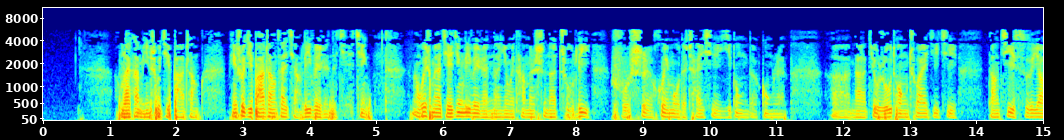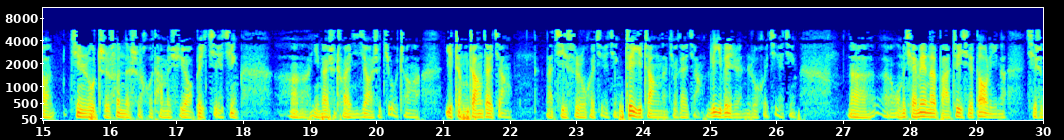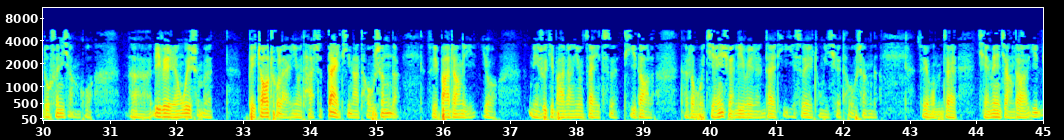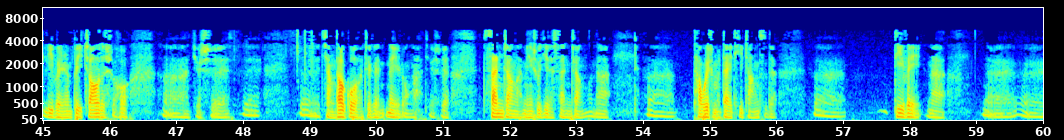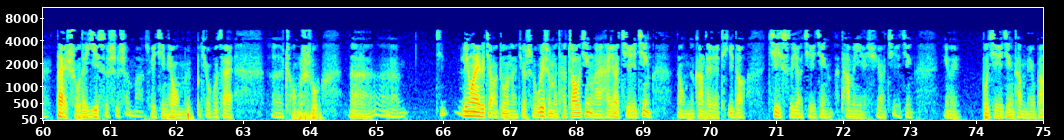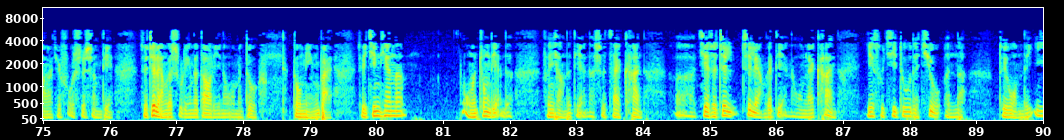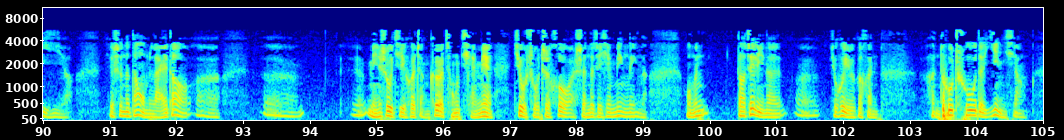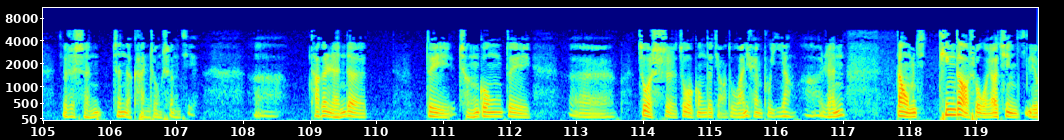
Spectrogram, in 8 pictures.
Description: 16街讲道录音 - 每日读经-《民数记》8章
